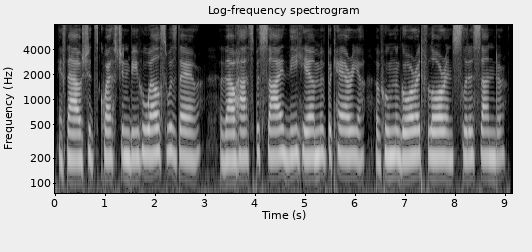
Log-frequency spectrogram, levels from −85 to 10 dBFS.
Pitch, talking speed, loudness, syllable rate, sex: 205 Hz, 150 wpm, -16 LUFS, 4.3 syllables/s, female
